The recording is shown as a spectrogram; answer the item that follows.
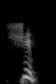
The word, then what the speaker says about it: scip: आज modern English में जिसको हम शिप पढ़ते हैं SHIP शिप, ओल्ड इंग्लिश में यहाँ पर SH की जगह SC का यूज होता था, तो SCIP शिप, इसको भी शिप ही बोलेंगे.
